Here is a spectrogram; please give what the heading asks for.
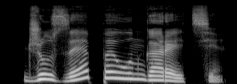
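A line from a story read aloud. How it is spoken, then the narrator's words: Loud announcement. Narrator (Russian): громко объявила она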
